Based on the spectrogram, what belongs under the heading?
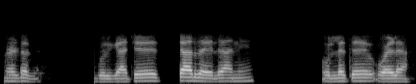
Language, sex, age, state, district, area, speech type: Goan Konkani, male, 18-30, Goa, Quepem, rural, conversation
